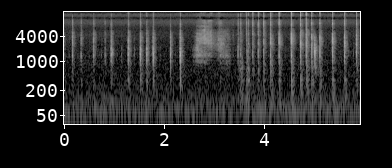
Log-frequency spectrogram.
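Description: Fingertips lift and flick the paper page corners of an open hardcover book, crinkling the paper. About 27 quiet, sharp, bright ticks snap out in quick succession, broken midway by a soft, airy rustle of the page. The flicking then resumes at a faster pace.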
